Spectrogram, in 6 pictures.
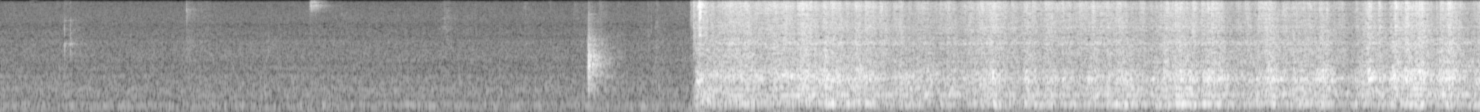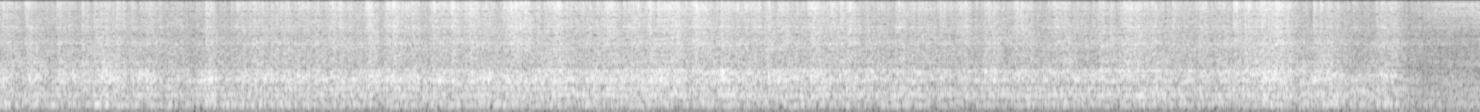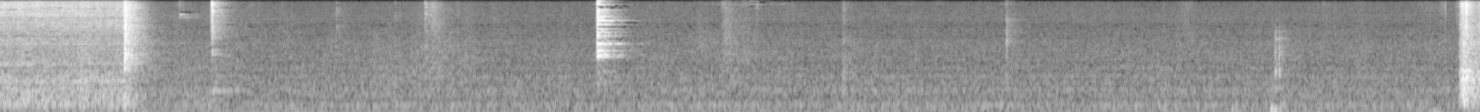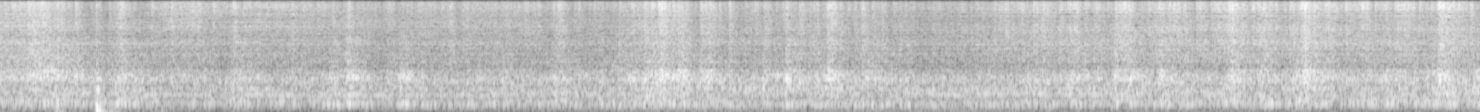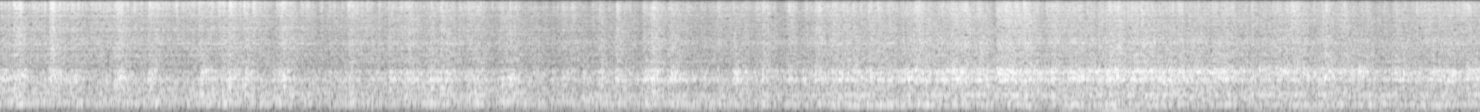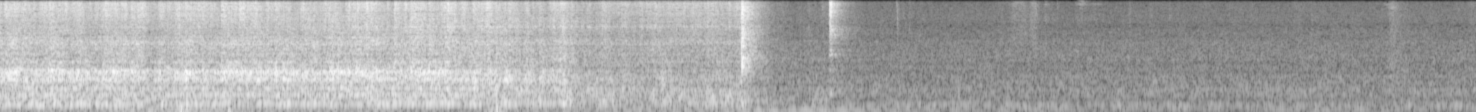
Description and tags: Workshop polishing machine
A machine used to polish and machine metal
buff, industrial, machine, machinery, mechanical, metal, polish, polishing, shed, tools, work, workshop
